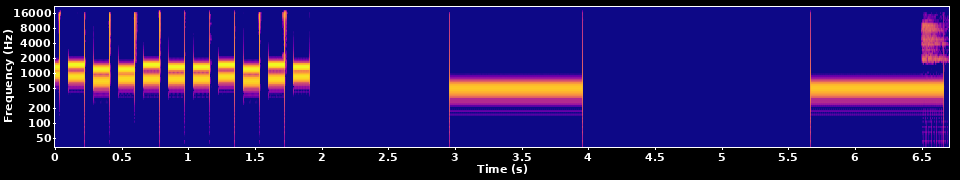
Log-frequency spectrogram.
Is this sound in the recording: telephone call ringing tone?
yes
